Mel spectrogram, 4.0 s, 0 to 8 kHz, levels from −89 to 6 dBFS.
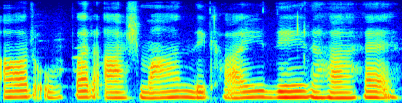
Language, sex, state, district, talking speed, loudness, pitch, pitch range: Hindi, female, Jharkhand, Ranchi, 105 wpm, -13 LUFS, 170 Hz, 160-175 Hz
